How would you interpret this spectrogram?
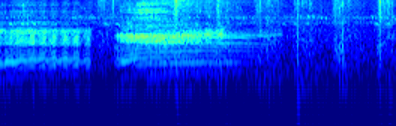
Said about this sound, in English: Cannot kill the sheep.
